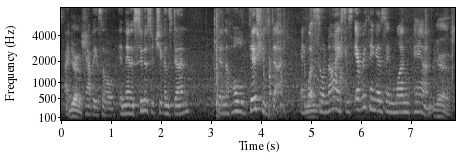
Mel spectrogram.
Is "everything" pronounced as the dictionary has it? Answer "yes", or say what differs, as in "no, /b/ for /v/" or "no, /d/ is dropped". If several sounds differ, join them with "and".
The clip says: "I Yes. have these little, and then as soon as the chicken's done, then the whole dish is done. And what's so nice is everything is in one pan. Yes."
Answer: yes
